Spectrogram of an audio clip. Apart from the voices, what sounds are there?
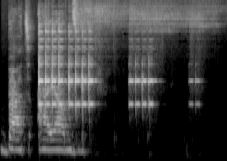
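phone alarm ringing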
